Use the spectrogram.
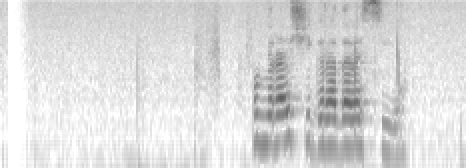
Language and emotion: Russian, neutral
